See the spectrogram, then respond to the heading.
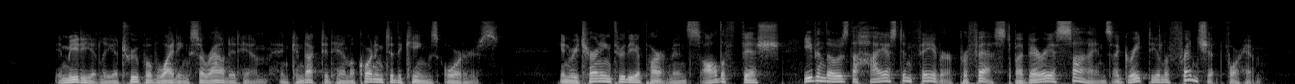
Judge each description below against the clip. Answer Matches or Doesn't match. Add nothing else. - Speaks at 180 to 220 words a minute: Matches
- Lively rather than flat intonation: Matches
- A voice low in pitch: Matches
